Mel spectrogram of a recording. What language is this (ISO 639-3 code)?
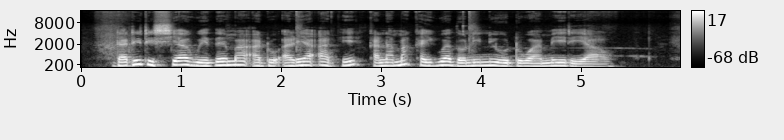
kik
